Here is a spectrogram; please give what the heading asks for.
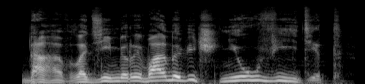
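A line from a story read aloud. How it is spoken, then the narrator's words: Spiteful reply. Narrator (Russian): злобно ответила Анна Григорьевна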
